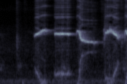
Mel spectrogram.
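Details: Caged male oriental magpie-robin from Cambodia, taken young, one season in the cage, singing in the Quảng Ngãi regional style: loud, clear whistled notes held high, some sliding down then up again, in quick separate phrases, low hum behind.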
